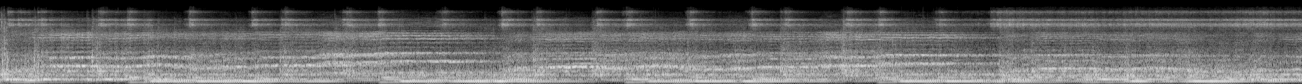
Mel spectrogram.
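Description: Women's qasidah group singing a melody together to a steady beat of hand-struck rebana frame drums, over long held low notes.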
